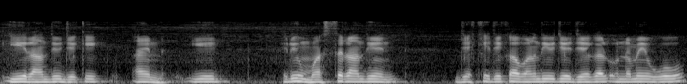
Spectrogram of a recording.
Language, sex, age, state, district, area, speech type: Sindhi, male, 45-60, Maharashtra, Thane, urban, spontaneous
